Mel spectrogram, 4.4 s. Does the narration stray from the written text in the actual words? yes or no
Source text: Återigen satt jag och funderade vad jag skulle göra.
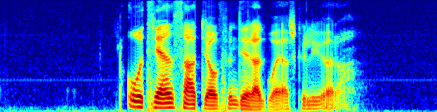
no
